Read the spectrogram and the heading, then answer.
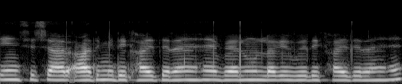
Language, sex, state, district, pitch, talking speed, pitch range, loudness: Hindi, female, Chhattisgarh, Jashpur, 200 Hz, 225 wpm, 200-205 Hz, -17 LUFS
